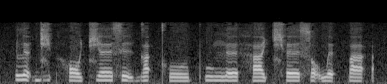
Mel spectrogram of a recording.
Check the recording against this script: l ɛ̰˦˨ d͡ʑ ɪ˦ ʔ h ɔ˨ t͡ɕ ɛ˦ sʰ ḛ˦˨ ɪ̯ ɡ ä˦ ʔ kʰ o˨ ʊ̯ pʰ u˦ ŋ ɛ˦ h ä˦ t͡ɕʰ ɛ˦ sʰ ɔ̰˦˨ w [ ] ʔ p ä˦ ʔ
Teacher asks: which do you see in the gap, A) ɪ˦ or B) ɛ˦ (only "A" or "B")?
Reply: B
